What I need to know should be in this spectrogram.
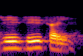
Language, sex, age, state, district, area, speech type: Sindhi, male, 30-45, Madhya Pradesh, Katni, rural, conversation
